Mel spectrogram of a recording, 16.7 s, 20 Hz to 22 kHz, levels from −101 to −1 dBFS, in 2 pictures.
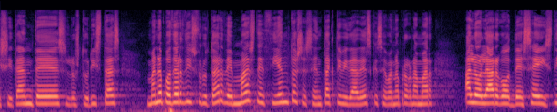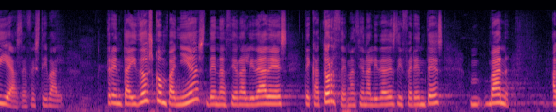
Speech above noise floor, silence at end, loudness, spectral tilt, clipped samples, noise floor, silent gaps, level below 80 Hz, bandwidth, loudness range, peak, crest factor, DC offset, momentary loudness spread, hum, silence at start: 31 dB; 0 s; -28 LUFS; -3 dB/octave; under 0.1%; -59 dBFS; none; -52 dBFS; 16 kHz; 3 LU; -8 dBFS; 20 dB; under 0.1%; 14 LU; none; 0 s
